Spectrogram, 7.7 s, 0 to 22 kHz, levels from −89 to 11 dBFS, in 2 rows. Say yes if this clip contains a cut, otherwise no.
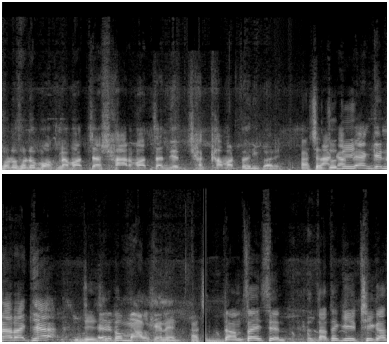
yes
